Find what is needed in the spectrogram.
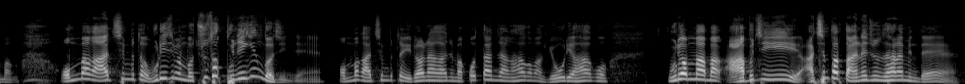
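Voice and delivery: ordinary delivery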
